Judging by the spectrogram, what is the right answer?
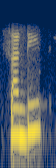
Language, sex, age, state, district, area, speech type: Punjabi, female, 18-30, Punjab, Jalandhar, urban, conversation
